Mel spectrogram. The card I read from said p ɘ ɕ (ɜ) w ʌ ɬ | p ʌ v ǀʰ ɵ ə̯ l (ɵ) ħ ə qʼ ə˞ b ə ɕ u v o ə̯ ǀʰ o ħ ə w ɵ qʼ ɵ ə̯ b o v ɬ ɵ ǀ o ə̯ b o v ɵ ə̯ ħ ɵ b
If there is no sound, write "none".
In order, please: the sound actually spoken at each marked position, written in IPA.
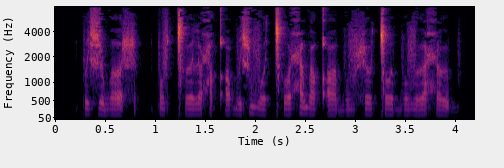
ə˞, ɵ

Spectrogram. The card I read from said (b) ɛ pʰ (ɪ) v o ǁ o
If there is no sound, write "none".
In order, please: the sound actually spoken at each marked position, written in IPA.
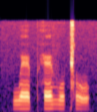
w, ɛ

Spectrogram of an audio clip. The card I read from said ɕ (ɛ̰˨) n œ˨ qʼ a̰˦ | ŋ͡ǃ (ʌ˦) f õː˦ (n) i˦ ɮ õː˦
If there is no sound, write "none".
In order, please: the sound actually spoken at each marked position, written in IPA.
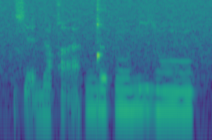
ɛ̰˨, ə˦, n

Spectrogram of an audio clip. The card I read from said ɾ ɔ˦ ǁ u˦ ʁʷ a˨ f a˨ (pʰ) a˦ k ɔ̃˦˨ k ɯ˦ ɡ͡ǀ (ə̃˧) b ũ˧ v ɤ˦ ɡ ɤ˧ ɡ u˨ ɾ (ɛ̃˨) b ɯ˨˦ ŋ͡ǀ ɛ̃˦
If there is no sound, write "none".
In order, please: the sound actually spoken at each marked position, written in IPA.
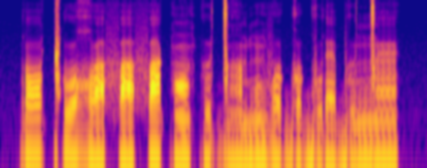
f, ã˧, ɛ˨

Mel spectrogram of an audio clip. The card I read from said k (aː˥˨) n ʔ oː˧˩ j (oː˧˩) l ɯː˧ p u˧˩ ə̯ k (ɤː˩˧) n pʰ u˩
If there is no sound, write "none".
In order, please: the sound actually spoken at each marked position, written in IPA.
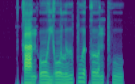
aː˩, oː˧˩, ɤː˩˧

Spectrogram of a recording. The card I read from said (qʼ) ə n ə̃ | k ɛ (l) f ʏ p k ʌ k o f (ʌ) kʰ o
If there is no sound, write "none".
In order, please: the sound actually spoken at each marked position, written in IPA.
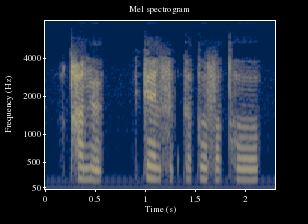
qʰ, l, ɔ

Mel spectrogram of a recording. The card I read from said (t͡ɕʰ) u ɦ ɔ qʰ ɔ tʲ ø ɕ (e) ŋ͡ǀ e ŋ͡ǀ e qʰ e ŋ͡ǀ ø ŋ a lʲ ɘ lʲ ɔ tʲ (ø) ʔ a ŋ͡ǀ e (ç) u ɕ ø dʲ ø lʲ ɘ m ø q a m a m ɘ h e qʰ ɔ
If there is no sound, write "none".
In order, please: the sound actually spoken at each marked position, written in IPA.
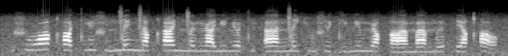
ɕ, ø, ɘ, ç

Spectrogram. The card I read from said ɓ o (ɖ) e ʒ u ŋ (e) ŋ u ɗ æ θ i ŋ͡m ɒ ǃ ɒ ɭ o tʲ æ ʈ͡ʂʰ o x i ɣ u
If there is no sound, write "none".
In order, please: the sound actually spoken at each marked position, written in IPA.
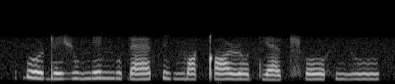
ɖ, e

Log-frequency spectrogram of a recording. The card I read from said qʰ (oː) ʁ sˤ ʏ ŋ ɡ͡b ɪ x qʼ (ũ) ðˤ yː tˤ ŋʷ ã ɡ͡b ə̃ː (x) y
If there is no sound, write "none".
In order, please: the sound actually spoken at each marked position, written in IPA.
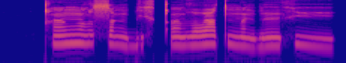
õː, ũ, x

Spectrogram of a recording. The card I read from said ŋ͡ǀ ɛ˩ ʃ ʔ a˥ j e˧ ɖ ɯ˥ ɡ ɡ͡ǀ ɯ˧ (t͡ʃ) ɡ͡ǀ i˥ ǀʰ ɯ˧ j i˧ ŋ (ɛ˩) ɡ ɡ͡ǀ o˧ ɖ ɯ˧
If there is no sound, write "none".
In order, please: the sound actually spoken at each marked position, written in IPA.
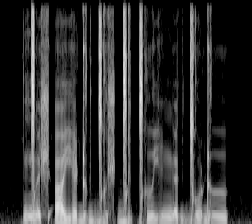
ʃ, ɛ˩

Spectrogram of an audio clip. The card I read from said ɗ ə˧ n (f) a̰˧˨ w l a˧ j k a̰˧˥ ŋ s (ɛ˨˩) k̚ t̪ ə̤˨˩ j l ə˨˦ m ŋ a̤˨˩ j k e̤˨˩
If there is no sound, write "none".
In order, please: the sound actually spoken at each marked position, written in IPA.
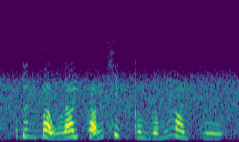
ɓ, e˨˩

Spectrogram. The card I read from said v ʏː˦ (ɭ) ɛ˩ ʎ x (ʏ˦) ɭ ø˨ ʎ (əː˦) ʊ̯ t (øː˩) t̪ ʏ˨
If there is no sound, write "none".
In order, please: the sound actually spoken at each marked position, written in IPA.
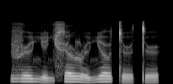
ʎ, ɛ˦, əː˥, øː˩

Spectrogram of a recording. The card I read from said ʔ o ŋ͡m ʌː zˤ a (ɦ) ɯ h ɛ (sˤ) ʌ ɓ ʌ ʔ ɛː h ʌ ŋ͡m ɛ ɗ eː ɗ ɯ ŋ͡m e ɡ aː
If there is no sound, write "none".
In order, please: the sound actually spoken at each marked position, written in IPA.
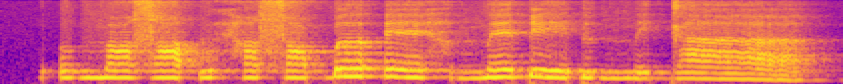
ʔ, sˤ

